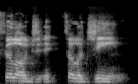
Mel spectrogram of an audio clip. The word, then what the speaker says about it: Philogene: i pronounce it correctly you were close it's philo gene man see this is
